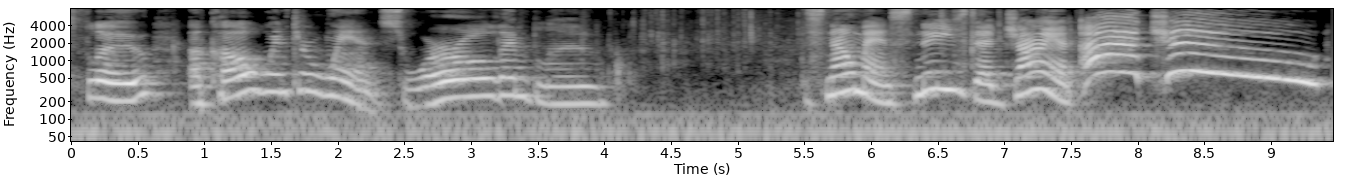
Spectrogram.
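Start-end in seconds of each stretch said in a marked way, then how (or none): 5.5-9.4 high, loud, slowed achoo sneeze; big sneeze. A narrator's reading. Narrator acts the snowman's giant sneeze, loud.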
